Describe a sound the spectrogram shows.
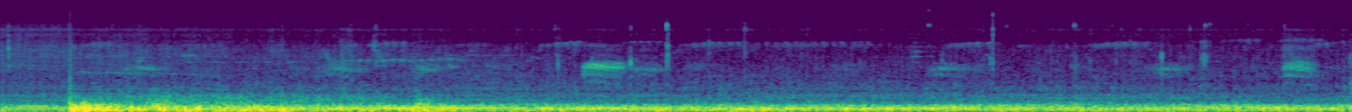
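A woman chews food loudly and smacks her lips close by.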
